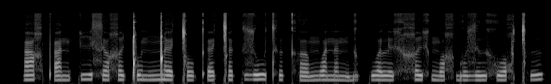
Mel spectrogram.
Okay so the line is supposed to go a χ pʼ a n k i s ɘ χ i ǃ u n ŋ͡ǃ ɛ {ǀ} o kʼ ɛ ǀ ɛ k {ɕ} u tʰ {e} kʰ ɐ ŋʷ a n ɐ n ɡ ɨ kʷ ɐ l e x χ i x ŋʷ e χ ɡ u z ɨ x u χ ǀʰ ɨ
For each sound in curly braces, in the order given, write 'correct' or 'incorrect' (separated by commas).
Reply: correct, incorrect, incorrect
